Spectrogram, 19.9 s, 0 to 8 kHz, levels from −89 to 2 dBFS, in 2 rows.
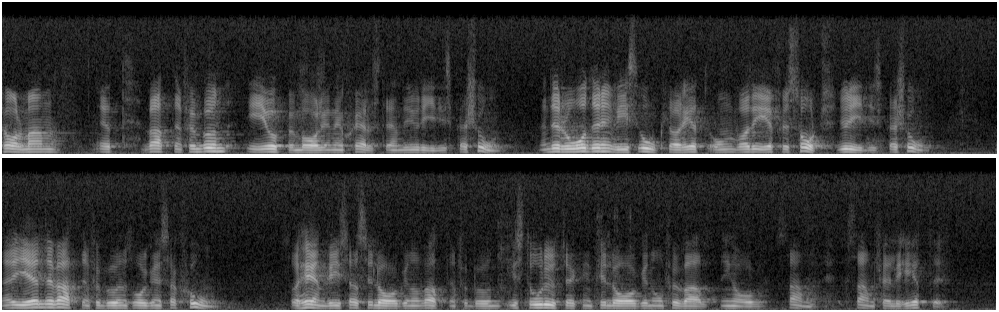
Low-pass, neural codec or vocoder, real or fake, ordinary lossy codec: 7.2 kHz; none; real; none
